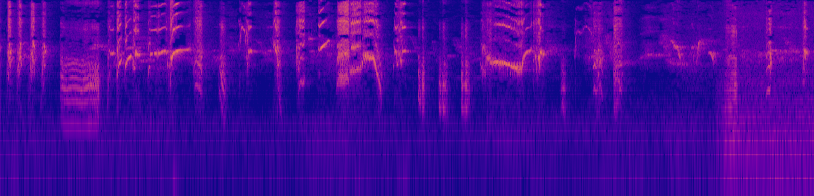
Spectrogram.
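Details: Morning song of a male Javan myna: fast mix of sharp clicks, squeaky rising and falling whistles and scratchy chatter, delivered in dense bursts with short gaps.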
